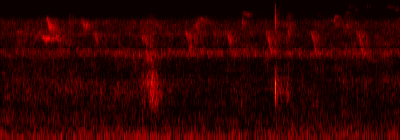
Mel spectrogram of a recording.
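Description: Outdoor ambience: small birds giving short, high, falling chirps again and again over a steady insect drone and a low hum. A couple of short sharp clicks stand out, the loudest about three and a half seconds in.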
